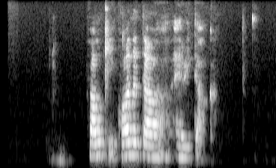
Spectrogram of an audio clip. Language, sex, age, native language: Icelandic, female, 60-69, English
